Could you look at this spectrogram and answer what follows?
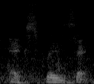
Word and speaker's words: Xkwizite: It was Yeah, I didn't know what to expect with that name, because it's spelled Xkwizite. exquisite.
